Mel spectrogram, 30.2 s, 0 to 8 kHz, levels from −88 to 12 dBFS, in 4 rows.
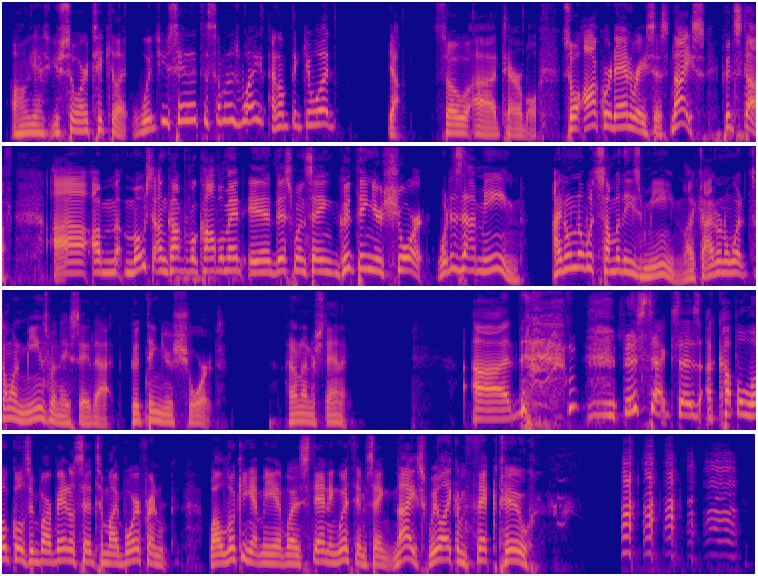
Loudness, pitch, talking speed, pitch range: -25 LUFS, 205 Hz, 205 wpm, 155-240 Hz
